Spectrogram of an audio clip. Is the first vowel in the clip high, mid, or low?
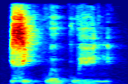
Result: high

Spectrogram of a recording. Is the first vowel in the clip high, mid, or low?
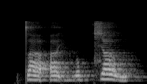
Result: low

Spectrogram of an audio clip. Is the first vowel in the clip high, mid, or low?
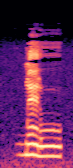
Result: mid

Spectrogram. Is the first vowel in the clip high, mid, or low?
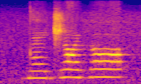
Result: mid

